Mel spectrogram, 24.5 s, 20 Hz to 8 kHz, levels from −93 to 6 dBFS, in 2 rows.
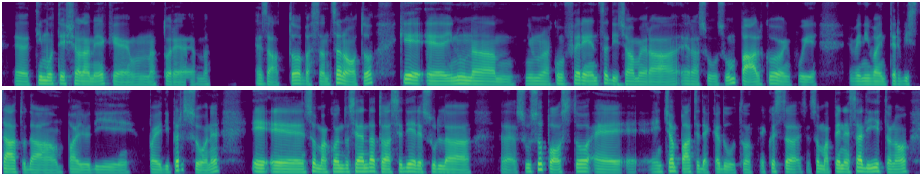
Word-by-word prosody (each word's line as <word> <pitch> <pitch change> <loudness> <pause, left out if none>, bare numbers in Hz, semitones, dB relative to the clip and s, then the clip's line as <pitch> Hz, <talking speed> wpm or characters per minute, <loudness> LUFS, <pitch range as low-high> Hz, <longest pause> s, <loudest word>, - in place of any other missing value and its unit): ehm, 95 -2 -2
Timothée 115 0 +1
Chalamet- 100 0 0
che 100 -4 -4
è - - -4
un 90 +1 -8
attore 90 -1 -5
ba 100 0 -12 0.6
esatto, 105 +2 -3
abbastanza 100 +2 0
noto, 90 -8 +1 0.3
che, 130 -5 +4
ehm, 105 -2 +2
in 110 +2 0
una 105 -4 +2
in 95 -1 -6
una 105 -2 -4
conferenza 110 +1 0
diciamo 100 -3 -3
era 95 0 -2
era 100 -2 -6
su 95 0 -8
su 110 - -8
un 145 +5 0
palco 105 +3 +2
in 95 -1 -6
cui 90 -2 -4 0.5
veniva 100 0 -1
intervistato 105 +1 -1
da 90 -2 -1
un 90 +3 -7
paio 95 -3 -3
di 95 -1 -6
un 90 0 -14
paio 95 -1 -1
di 100 +1 -6
persone 160 - +1 0.4
e, 120 -3 +4
ehm, 105 -2 +4
insomma 105 -1 +1
quando 115 -1 +3
si 115 +2 -2
è - - +9
andato 125 -2 +5
a 105 - +4
sedere 120 -2 +2
sul, 110 -2 -2 0.7
ehm, - - -5
sul 125 - -4
suo 195 +11 +4
posto 125 - +2
è, 95 -2 0
ehm, 100 - -10 0.2
è - - -11
inciampato 110 -1 +2
ed 110 - -5
è - - -7
caduto. 95 -2 -4
E 105 - -10
questo 115 -4 0
insomma 105 -1 -2
appena 115 +3 +3
è - - +2
salito, 125 -2 +4
no, 100 +5 +1
105 Hz, 160 wpm, -24 LUFS, 95-115 Hz, 0.7 s, è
